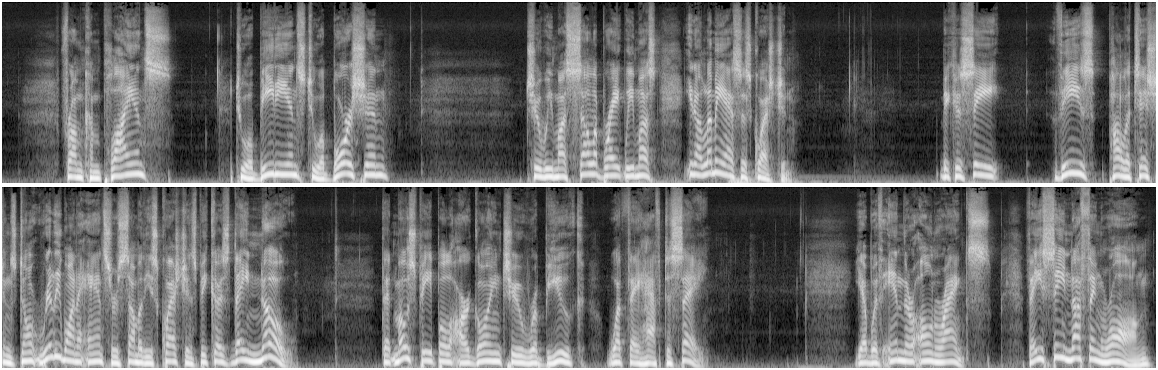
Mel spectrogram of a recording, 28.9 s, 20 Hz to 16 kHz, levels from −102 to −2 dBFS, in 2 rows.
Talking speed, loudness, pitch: 115 wpm, -13 LUFS, 135 Hz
